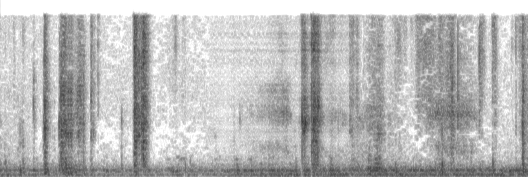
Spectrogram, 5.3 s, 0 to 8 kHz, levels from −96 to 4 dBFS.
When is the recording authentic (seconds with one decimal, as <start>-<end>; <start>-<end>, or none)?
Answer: 0.0-2.1; 3.6-5.3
